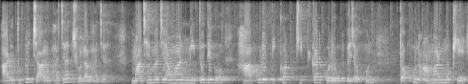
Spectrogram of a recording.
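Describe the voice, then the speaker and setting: An actress playing a mad, commanding ascetic woman of the cremation ground, abrupt and taunting, in an animated horror story. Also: fairly high pitch, natural voice. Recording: echoey reverberant voice over faint music.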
